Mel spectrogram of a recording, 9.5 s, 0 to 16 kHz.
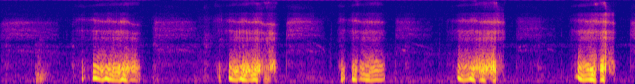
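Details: A sleeping baby gives five rhythmic, rattling snores with a wavering, vibrating pitch, about 33 a minute; infant snoring.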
